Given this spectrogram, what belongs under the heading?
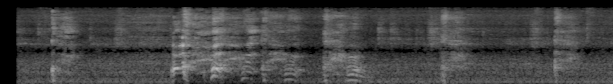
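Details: Girl coughing.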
